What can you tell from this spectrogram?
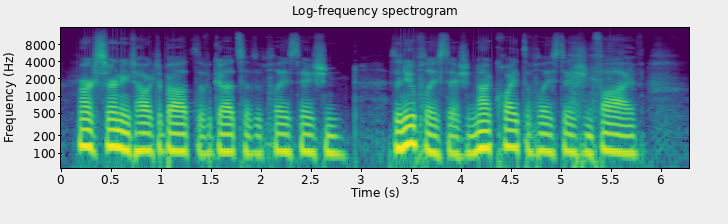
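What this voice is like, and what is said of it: Soft, slightly robotic cadence. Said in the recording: “He has a very soft cadence to himself and speaks very slightly robotic like this.”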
